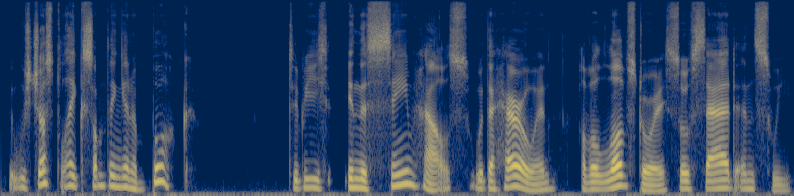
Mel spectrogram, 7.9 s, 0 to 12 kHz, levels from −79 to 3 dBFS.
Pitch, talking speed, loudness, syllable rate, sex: 145 Hz, 190 wpm, -19 LUFS, 4.8 syllables/s, male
